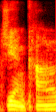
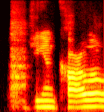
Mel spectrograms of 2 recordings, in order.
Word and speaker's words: Giancarlo: he was oh uh was it no not giancano yeah giancano that's giancarlo or something like that and he's the next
